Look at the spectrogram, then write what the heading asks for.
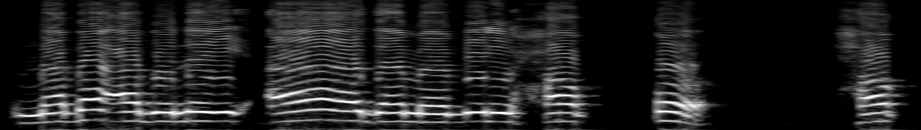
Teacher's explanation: تو اب ہم نے یہاں پر دونوں چیزوں کی رعایت رکھنی ہے, یعنی قلقلہ بھی ادا کرنا ہے اور سختی کے ساتھ بھی وقف کریں گے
